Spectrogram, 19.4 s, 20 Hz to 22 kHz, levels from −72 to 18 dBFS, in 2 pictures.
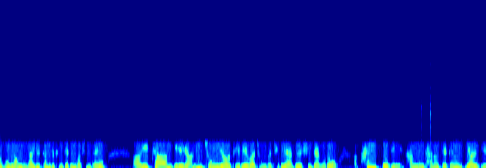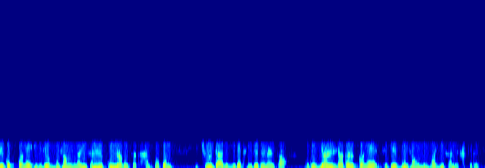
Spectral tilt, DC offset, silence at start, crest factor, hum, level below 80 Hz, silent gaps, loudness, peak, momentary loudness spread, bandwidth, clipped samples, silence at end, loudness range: -8.5 dB/octave; under 0.1%; 0 s; 18 dB; none; -64 dBFS; none; -24 LUFS; -6 dBFS; 10 LU; 7.6 kHz; under 0.1%; 0.15 s; 3 LU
